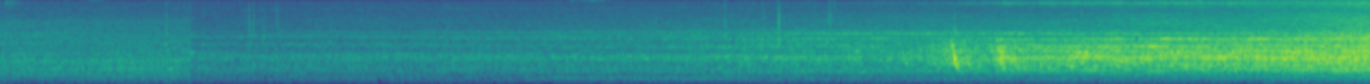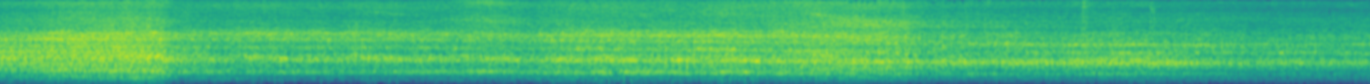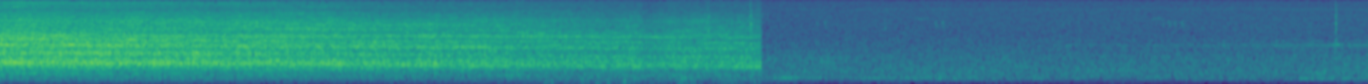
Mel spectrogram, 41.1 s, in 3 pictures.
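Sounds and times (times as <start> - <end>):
electric train running past: 0.0 - 35.1
carriage whine: 4.5 - 35.0.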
